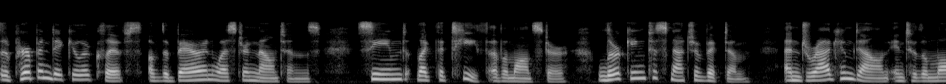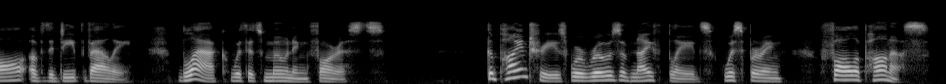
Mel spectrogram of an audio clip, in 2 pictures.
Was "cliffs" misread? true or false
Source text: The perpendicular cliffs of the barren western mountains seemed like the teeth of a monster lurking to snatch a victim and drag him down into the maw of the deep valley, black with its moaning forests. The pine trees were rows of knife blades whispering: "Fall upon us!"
false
